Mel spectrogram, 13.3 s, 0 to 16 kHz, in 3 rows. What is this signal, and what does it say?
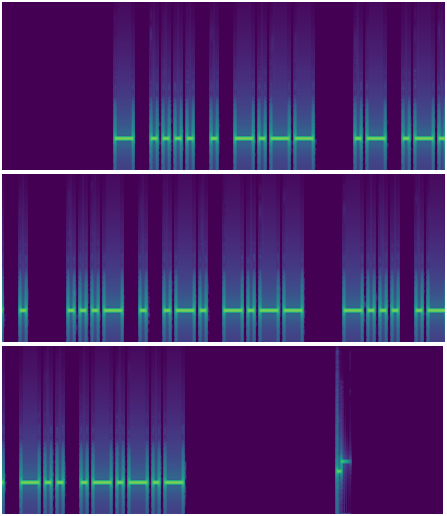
Morse code, heard as a keyed tone, about 20 wpm, 700 Hz. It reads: THEY ARE VERY BAD.
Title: Sentences from Top 700 Words 20wpm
